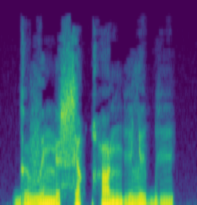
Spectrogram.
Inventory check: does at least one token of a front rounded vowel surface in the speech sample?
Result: yes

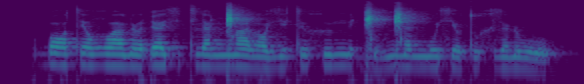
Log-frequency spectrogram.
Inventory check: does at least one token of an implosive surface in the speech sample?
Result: yes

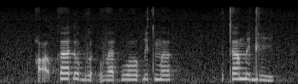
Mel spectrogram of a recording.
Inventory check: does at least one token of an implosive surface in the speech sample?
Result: yes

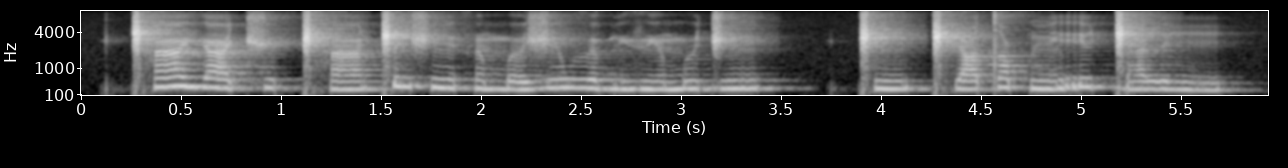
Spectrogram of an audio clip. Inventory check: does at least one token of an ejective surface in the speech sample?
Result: no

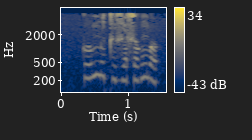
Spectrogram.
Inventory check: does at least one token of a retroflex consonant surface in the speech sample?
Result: no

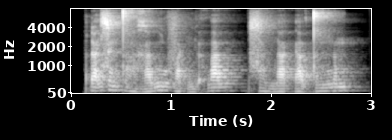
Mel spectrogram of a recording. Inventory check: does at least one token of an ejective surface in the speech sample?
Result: no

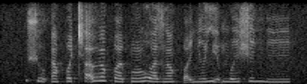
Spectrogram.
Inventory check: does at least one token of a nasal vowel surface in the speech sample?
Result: yes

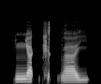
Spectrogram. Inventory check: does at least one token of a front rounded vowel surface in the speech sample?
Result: no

